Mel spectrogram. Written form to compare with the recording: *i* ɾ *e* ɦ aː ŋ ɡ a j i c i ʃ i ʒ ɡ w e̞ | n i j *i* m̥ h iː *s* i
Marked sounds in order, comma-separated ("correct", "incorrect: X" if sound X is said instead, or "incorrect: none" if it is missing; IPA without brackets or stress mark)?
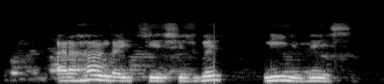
incorrect: a, incorrect: a, correct, correct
